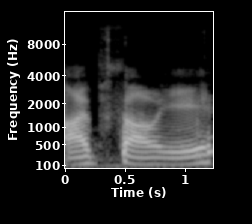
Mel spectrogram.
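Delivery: insincere, unconvincing, not-sorry tone. Scolded for questioning the other speaker, someone offers an insincere apology. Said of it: "You don't sound very sorry".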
